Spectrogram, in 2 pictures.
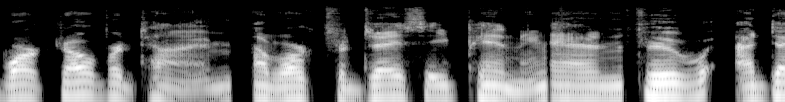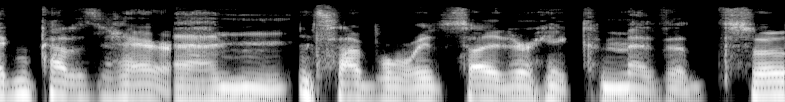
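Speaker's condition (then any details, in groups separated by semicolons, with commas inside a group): Parkinson's disease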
